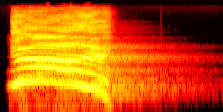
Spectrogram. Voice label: Adult, en, Dialog; Warframe; Duviri Paradox Quest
